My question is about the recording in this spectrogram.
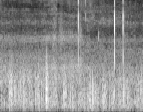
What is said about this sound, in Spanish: me voy a acercar hacia aquí, que hace bastante viento, la verdad, es increíble, yo es lo que digo, cada vez que os grabo empieza a soplar el viento.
